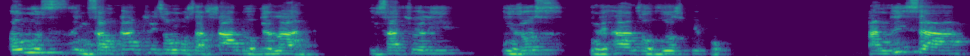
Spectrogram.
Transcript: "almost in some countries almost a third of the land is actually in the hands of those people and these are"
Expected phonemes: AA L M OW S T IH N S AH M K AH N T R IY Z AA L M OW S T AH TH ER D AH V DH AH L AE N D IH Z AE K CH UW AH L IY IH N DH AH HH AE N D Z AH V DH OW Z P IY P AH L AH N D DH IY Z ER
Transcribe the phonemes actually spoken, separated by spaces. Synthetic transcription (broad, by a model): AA L M OW S T IH N S AH M K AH N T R IY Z AA L M OW S T AH S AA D AH V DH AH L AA N D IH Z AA K CH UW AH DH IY IH N DH AH HH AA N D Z AH V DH OW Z P IY P AH L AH N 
